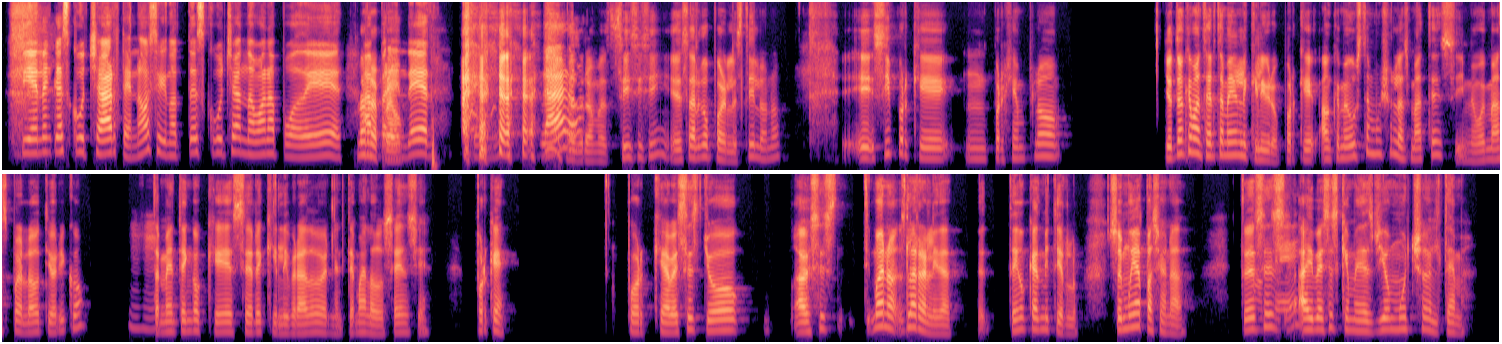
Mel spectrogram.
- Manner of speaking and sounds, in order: laugh; tapping; other noise; "Entonces" said as "Tueses"
- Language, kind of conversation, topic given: Spanish, podcast, ¿Cómo equilibras lo que te exige el trabajo con quién eres?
